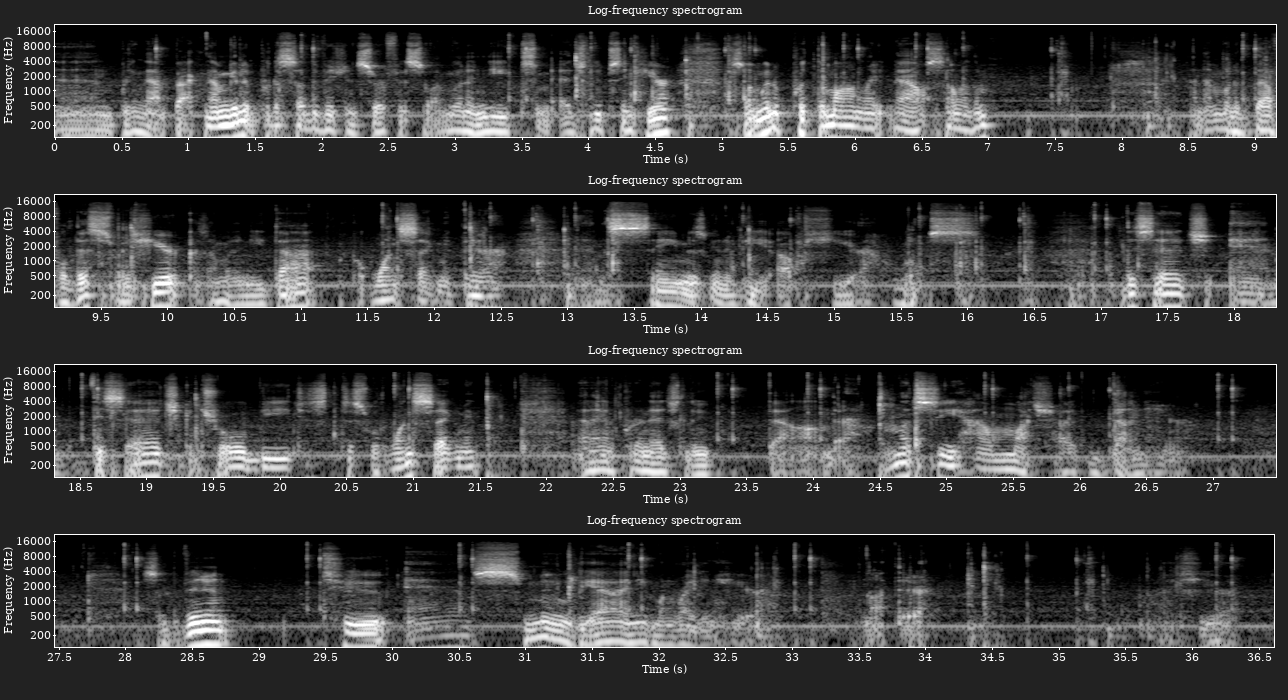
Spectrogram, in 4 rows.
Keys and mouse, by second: 1.7 ctrl+r, 4.0 a, 4.2-5.9 middle drag, 5.9 right click, 6.0-8.3 drag, 8.3 ctrl+z, 9.7 ctrl+b, 12.3 a, 12.4-16.4 middle drag, 17.2-19.4 drag, 19.4 ctrl+b, 21.6 a, 22.4 ctrl+r, 24.5 a, 24.8 Tab, 25.6-27.0 middle drag, 27.0-28.9 drag, 29.4-31.3 drag, 31.3 Tab, 32.7 ctrl+r, 34.4 ctrl+z, 35.8 ctrl+r.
